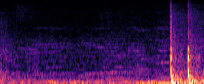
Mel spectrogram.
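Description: Aerial firework shells bursting: a sharp bang right at the start, then two more in quick succession near the end, with the show's music playing underneath.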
